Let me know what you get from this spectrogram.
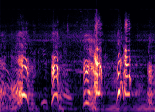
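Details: Two Border Collies, Thor and Logan, playing tug of war with a rope on an outing at Vale do Sol; low rumbling growls overlaid with sharp, short barks and yips in quick bursts.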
